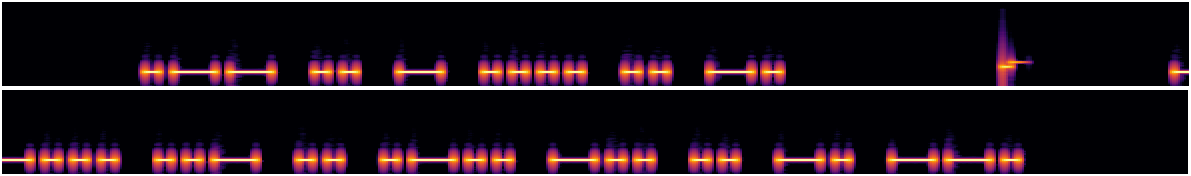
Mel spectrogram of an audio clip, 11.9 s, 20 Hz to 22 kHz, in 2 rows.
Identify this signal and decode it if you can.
Morse code, heard as a keyed tone, about 17 wpm, 700 Hz. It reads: WITHIN BUILDING
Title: Sentences from Top 700 Words - New Word Drill - 17wpm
